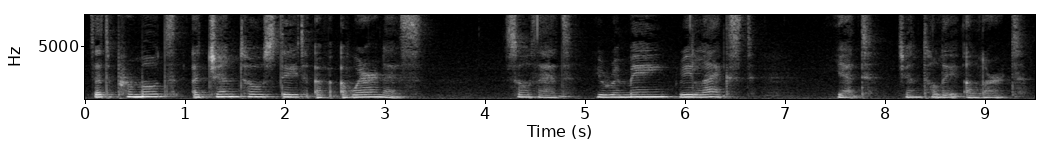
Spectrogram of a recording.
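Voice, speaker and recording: A woman guides a meditation in a soft, breathy voice that often drops close to a whisper. Her tone is dark and relaxed at a medium pitch. She speaks very slowly and soothingly, leaving space between short, gentle phrases. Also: low-quality recording.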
